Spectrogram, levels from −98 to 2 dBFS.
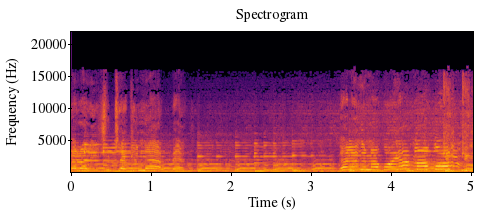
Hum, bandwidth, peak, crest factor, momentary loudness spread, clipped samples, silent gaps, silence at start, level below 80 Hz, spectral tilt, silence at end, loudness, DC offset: none; 16.5 kHz; -2 dBFS; 16 dB; 9 LU; under 0.1%; none; 0 s; -56 dBFS; -3 dB/octave; 0 s; -17 LUFS; under 0.1%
